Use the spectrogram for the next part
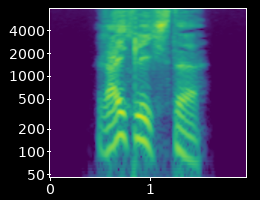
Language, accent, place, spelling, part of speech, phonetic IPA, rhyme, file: German, Germany, Berlin, reichlichste, adjective, [ˈʁaɪ̯çlɪçstə], -aɪ̯çlɪçstə, De-reichlichste.ogg
- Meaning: inflection of reichlich: 1. strong/mixed nominative/accusative feminine singular superlative degree 2. strong nominative/accusative plural superlative degree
